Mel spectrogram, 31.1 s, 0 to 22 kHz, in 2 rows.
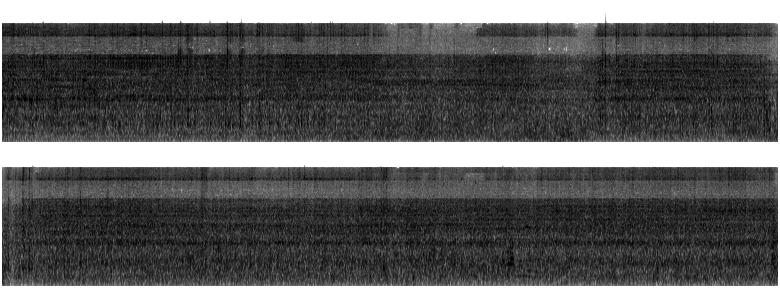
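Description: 150cc scooter under way at a steady cruise of about 40 km/h: the engine runs evenly beneath a steady rush of wind and road noise.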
